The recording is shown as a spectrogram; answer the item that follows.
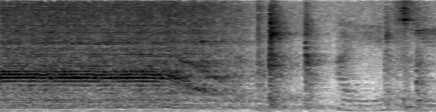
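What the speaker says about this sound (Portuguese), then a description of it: "nunca liga a batedeira numa velocidade alta" An electric stand mixer runs at low speed, mixing a soft dough with a steady motor whir. It winds down after about two seconds, followed by clattering of the bowl and utensils.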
